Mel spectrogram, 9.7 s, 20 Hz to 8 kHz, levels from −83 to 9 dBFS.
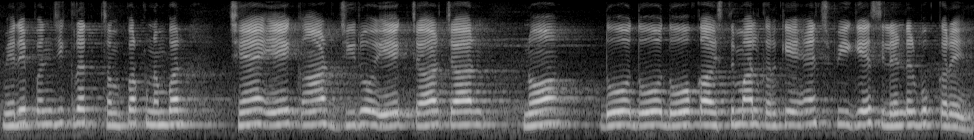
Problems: constant background noise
